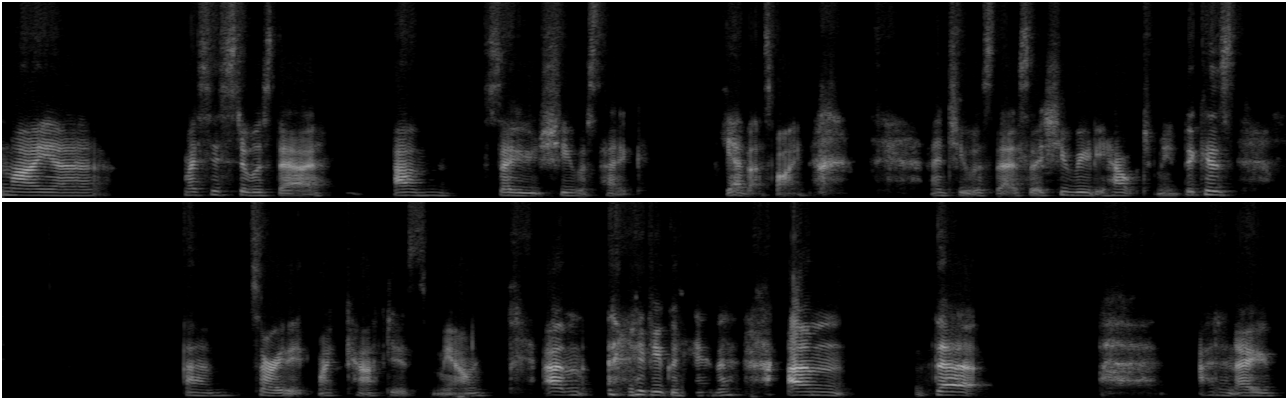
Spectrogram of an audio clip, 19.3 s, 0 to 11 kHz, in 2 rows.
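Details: Aphasia in an adult woman following a stroke at age 18, now 14 years post-stroke, affecting speech, reading, writing and understanding numbers.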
